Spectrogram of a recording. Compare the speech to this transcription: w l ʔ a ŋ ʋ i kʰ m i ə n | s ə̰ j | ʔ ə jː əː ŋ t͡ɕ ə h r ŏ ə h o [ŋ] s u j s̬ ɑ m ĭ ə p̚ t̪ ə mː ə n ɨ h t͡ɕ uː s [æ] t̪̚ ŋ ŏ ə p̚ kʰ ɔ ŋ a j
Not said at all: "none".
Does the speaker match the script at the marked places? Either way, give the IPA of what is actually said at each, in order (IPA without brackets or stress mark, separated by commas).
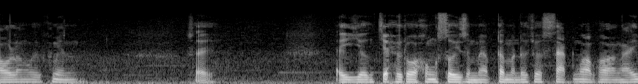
ŋ, a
